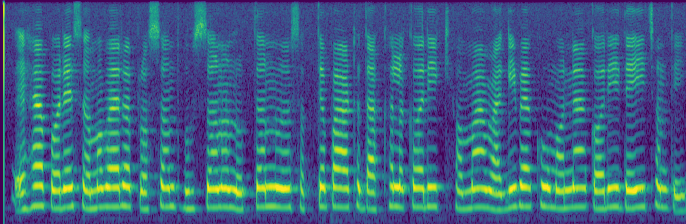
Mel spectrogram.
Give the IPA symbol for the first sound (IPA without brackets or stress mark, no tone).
e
